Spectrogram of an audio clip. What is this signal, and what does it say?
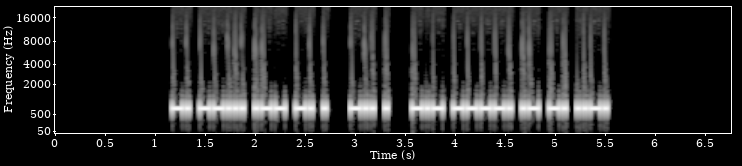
Morse code, heard as a keyed tone, about 36 wpm, 700 Hz. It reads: N7WNE DE K9ANF
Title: USA Callsign DE Callsign - 5 Characters - 35wpm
